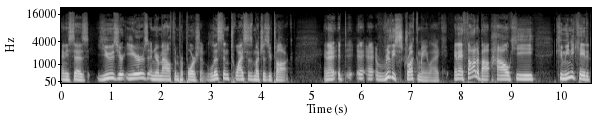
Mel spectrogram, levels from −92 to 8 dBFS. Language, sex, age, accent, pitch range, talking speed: English, male, 30-49, American, 135-175 Hz, 190 wpm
